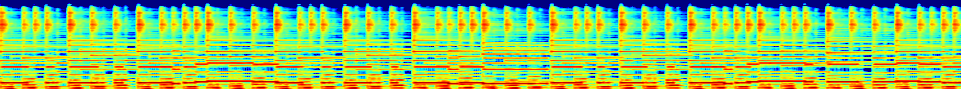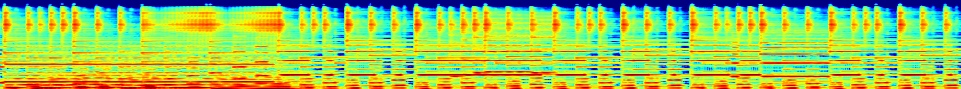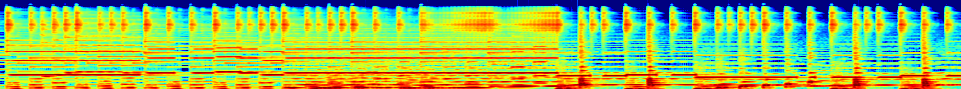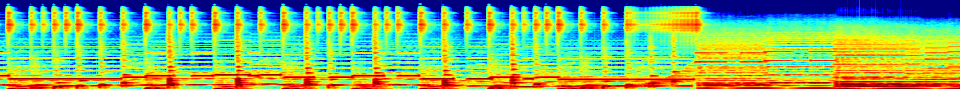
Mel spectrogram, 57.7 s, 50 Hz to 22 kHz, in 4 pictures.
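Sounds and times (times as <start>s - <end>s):
Casio CTK-800 electronic keyboard: 0.0s - 57.6s.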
